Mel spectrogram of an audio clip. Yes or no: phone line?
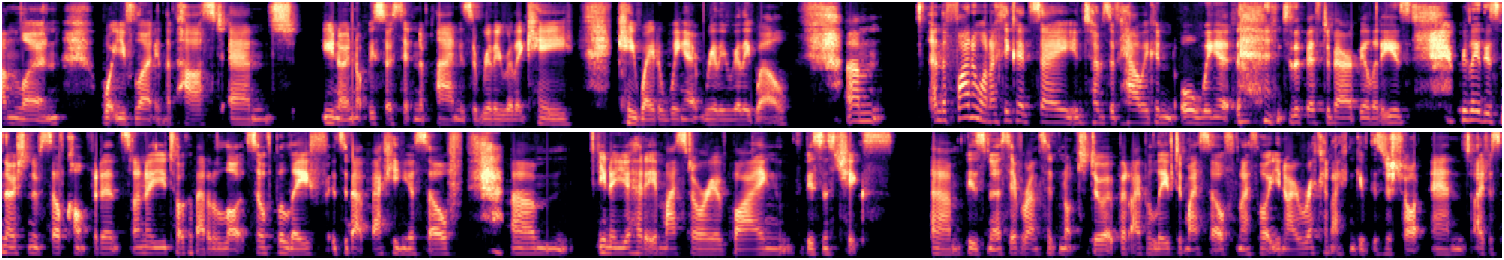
no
